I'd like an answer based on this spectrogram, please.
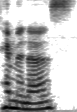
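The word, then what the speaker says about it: Jiménez: It's Jimenez. Jimenez.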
